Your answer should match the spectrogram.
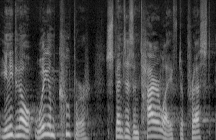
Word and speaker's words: Cowper: It's actually spelled Cowper, but it's pronounced Cooper.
